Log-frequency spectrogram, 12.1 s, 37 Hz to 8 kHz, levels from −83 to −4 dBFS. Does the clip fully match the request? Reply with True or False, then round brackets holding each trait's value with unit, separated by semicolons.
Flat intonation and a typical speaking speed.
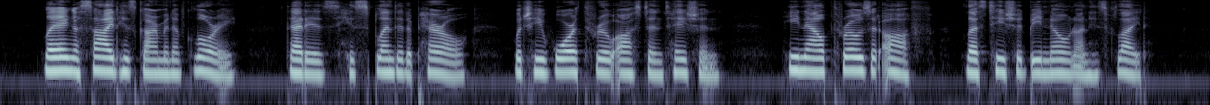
True (1.9 semitones; 145 wpm)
